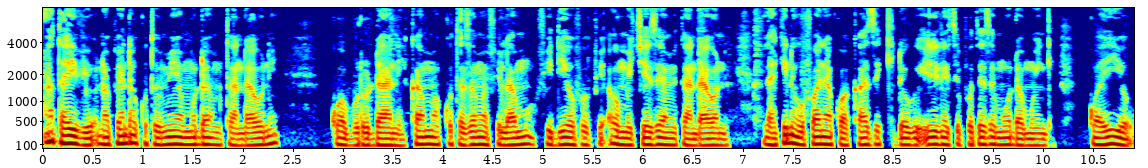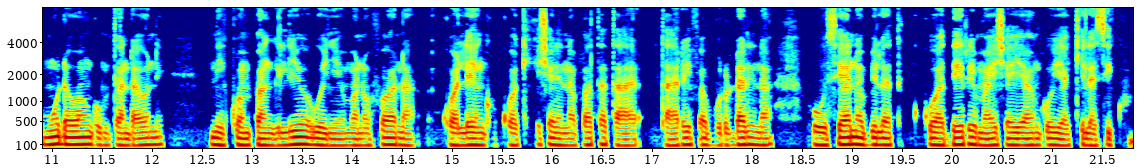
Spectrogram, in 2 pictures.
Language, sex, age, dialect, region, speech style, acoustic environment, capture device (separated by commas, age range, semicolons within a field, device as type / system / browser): Swahili, male, 18-24, Kenya - Nairobi Sheng-influenced, Kenya, happy, people talking, mobile / Linux / Chrome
